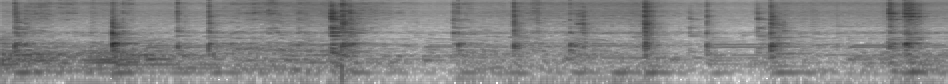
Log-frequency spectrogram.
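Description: Diced onion sizzling in olive oil in a stainless steel pot while being sautéed to soften. A long metal spoon stirs it, knocking and scraping against the pot several times.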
